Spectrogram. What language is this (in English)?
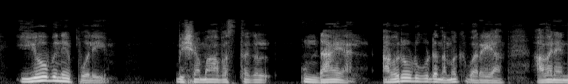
Malayalam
